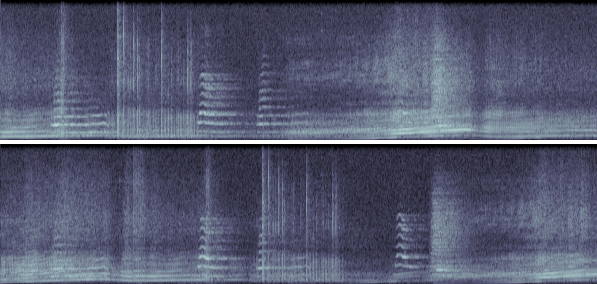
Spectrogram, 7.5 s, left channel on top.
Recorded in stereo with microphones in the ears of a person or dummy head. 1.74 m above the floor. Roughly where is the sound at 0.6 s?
Centre.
